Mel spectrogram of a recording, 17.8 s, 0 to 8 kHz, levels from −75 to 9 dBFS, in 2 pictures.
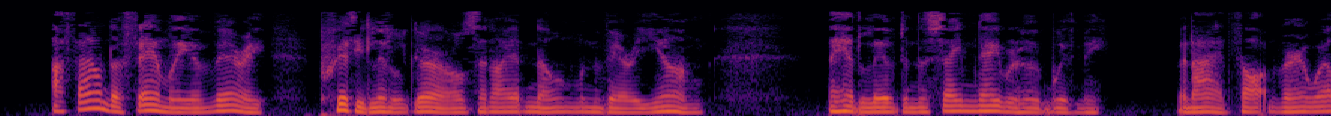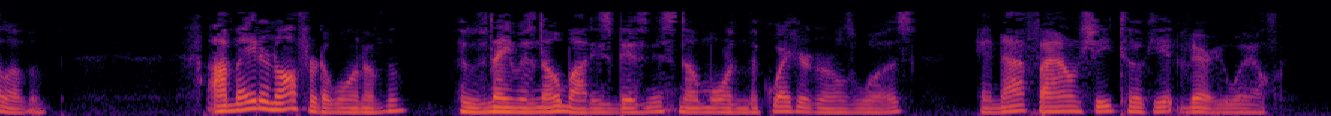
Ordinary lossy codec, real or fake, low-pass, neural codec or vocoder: MP3, 24 kbps; fake; 7.2 kHz; codec, 16 kHz, 6 kbps, DAC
